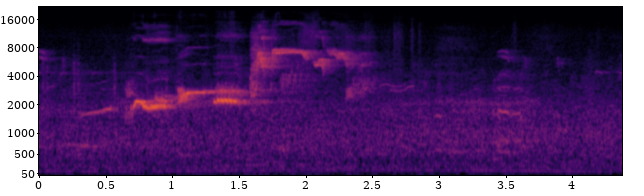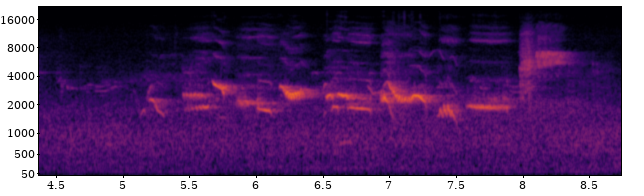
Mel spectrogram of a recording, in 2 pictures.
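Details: Evening in a park in Zamość, Poland, where a lost thrush fledgling takes its first steps; scattered high chirps and squeaky slurred notes in two bursts separated by a quieter gap, with soft background hiss.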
